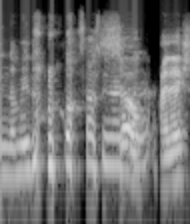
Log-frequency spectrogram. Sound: laughing

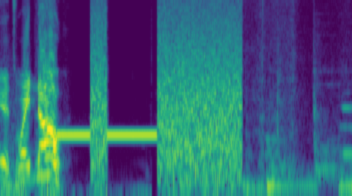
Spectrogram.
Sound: beeping and static

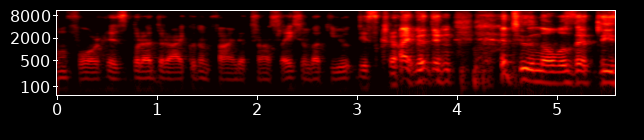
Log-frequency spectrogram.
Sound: laughing

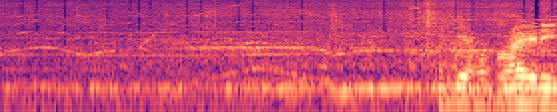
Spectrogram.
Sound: whirring of printers

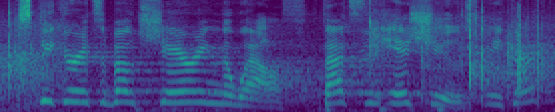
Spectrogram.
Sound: applause

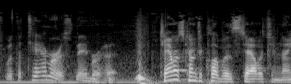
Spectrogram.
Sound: note swooshes

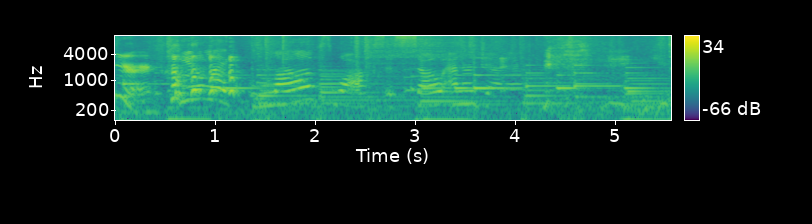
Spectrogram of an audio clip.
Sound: laughter; laughter

